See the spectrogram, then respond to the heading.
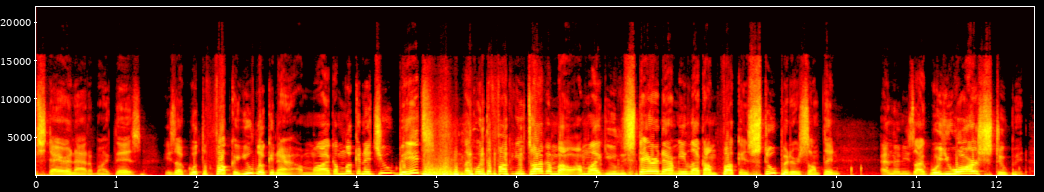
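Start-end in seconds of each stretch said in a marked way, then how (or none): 1.9-3.2 loud, higher retold challenge; mock guard yelling. 3.7-6.7 loud, higher, fast insult; retold yelling. Yelling back at the guard. 7.1-10.1 loud and higher accusation; retold angry jab. Retold argument with guard. 11.2-12.4 loud, higher retort; mock guard insult.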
